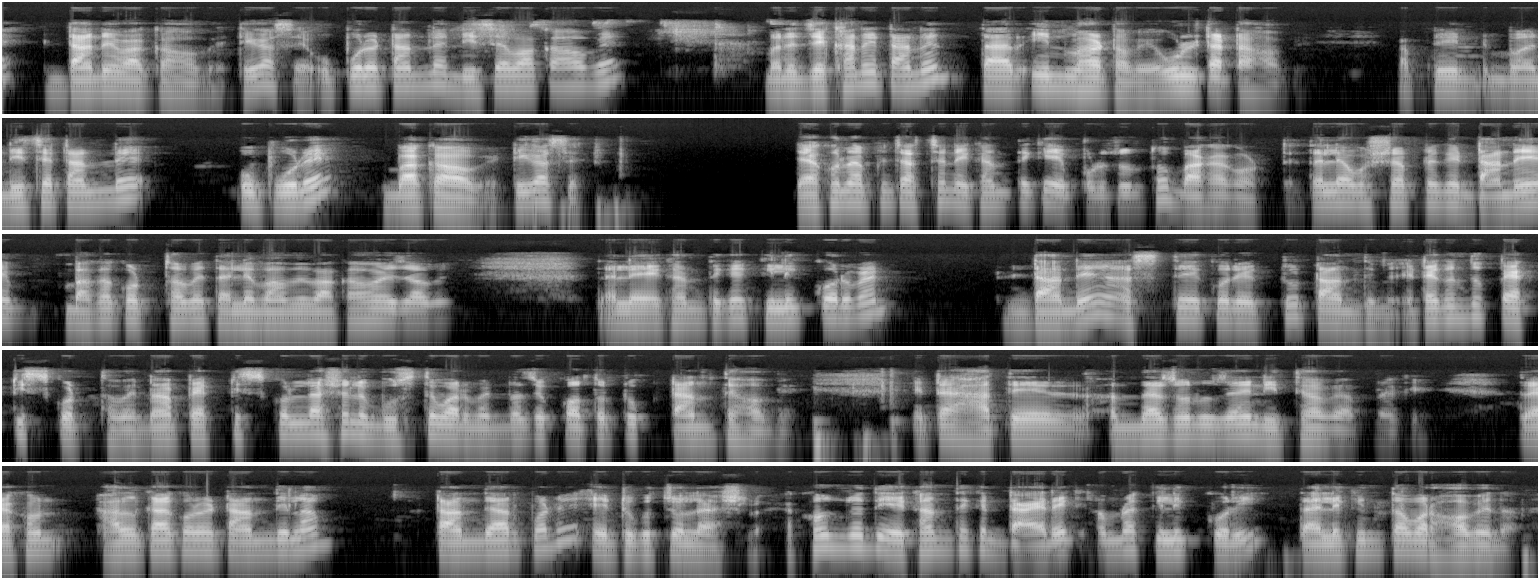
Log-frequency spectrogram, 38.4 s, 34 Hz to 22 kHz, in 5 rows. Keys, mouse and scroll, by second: 10.6 ctrl+z, 27.3 ctrl+z, 37.1-38.4 alt+scroll up 1.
